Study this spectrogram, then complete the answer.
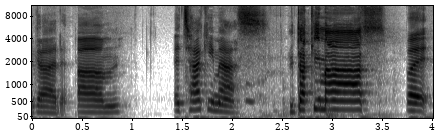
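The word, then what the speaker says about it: いただきます: um a tacky Mass itakimasu but it's a takimasu written but the U is um silent so attacking mat so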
